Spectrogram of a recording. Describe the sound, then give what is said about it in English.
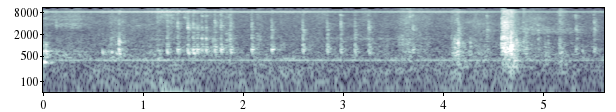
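A small toy racing car rolls backwards across a hard floor, played with by someone lying on the floor, its little mechanism giving off a rapid, uneven run of light ratcheting clicks, with one sharper clack near the end. “You're lying on the floor playing with your racing car. Going backwards.”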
